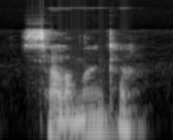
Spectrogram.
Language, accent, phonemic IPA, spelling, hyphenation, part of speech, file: English, Southern England, /ˌsæləˈmæŋkə/, Salamanca, Sa‧la‧man‧ca, proper noun, LL-Q1860 (eng)-Salamanca.wav
- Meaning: 1. A city in Castile and León, western Spain, capital of the province of Salamanca 2. A province in Castile and León 3. A barangay of Toboso, Negros Occidental, Philippines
